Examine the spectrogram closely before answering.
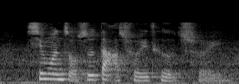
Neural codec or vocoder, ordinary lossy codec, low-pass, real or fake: none; MP3, 64 kbps; 7.2 kHz; real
